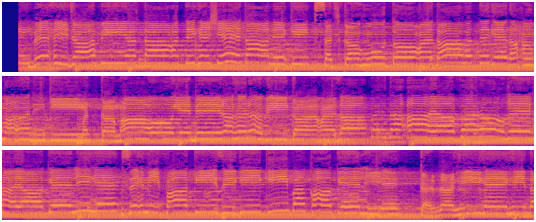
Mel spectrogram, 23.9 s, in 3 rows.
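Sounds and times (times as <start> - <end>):
Islamic naat ringtone: 0.3 - 23.9.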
